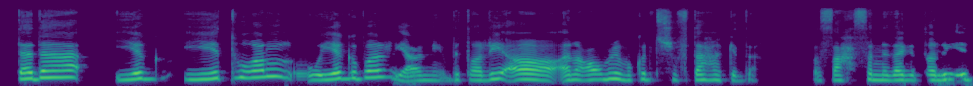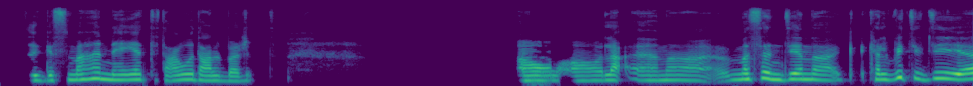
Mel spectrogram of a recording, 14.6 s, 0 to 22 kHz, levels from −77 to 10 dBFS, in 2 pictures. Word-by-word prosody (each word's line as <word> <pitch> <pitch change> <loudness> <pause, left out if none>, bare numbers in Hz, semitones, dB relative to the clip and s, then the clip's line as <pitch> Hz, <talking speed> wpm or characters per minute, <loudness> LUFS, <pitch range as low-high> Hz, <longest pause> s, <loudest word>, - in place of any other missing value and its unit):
ابتدأ 300 +4 +5 0.3
يك 240 +4 +2 0.3
يطول 290 +8 +1
ويكبر 265 +9 +2
يعني 195 +1 -4
بطريقة 220 +1 +2
أنا 210 +1 0
عمري 225 +5 +1
ما 200 - -6
كنت 235 0 -7
شُفتها 215 0 -4
كده، 195 -2 -13 0.4
بس 195 - -11
أنا 200 - -1
حاسة 230 - -6
إن 205 -1 -1
ده 205 - +2 0.2
طريقة 210 +1 0 0.3
جسمها 215 +5 0
إن 230 -4 +2
هي 215 +1 +1
تتعود 205 +2 -2
على 190 0 +1
البرد. 180 +2 -5 2.0
آه، 195 0 +1
آه، 185 +1 -3
لا، 195 -1 -1
أنا 200 -1 -4
مثلًا 235 +2 +3
دي 235 +2 +5
أنا 220 -3 0 0.3
كلبتي 235 +4 +1
دي 250 0 +5
215 Hz, 135 wpm, -21 LUFS, 200-245 Hz, 2.0 s, ابتدأ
